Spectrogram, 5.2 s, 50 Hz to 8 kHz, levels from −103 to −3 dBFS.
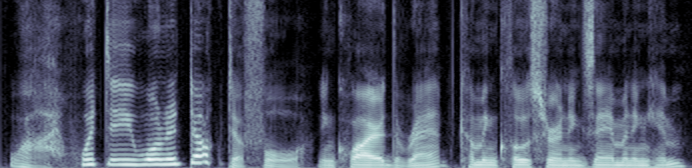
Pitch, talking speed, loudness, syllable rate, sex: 130 Hz, 185 wpm, -18 LUFS, 5.0 syllables/s, male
